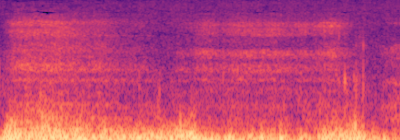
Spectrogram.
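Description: Wind buffeting the camera's microphone, an uneven low rumble that rises and falls.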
